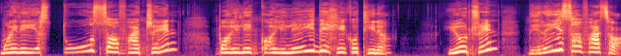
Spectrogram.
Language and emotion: Nepali, surprised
